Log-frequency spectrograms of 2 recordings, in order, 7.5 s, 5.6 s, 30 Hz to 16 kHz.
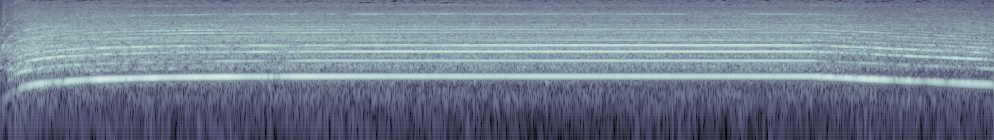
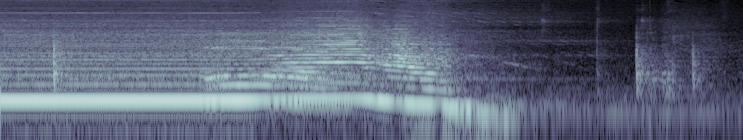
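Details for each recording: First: Old wood router (tupia) at full speed: a piercing, steady high whine that sags in pitch as it spins down; the bearing is starting to loosen, making it louder than a new router. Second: 500 W CNC spindle at moderate working speed, then coasting down: a smooth, quiet, steady hum winding down evenly with no grinding or rattle; healthy and quiet enough to work beside without ear protection.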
